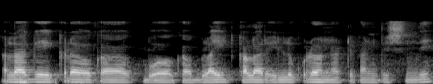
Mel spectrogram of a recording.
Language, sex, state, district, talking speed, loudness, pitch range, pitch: Telugu, male, Andhra Pradesh, Sri Satya Sai, 150 wpm, -18 LUFS, 105-110 Hz, 105 Hz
